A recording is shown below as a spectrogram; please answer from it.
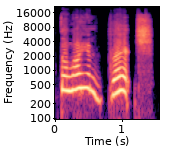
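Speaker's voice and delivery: high, slow furious screech; screeched insult. Acted. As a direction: shriek it out in fury at the lying tenant. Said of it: "I screeched".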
